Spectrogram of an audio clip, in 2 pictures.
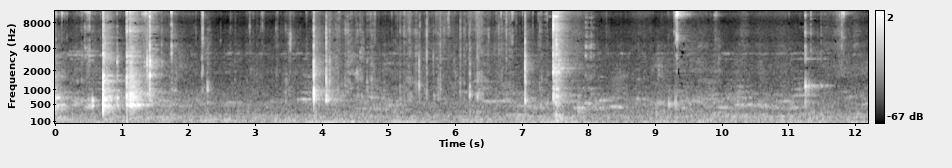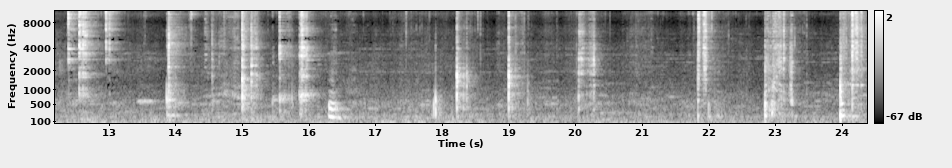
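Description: A metal spoon clinks intermittently against a bowl while tamarind paste is mixed with salt, chili powder and oil, with scattered sharp taps and scrapes over a quiet background.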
